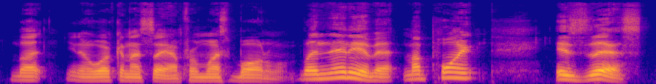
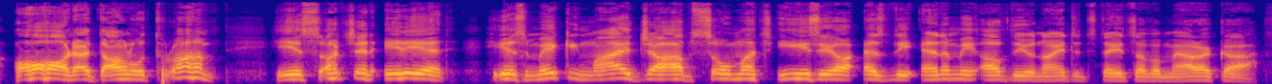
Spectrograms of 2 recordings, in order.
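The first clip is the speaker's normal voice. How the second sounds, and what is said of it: Poor put-on Russian accent. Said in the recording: “my Russian accent sucks”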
